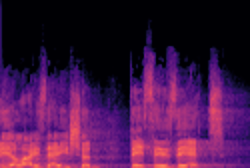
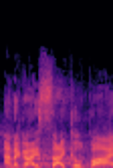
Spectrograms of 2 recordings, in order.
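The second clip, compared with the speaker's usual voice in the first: ordinary talk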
